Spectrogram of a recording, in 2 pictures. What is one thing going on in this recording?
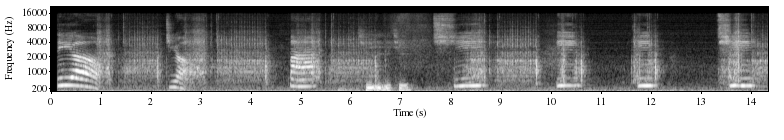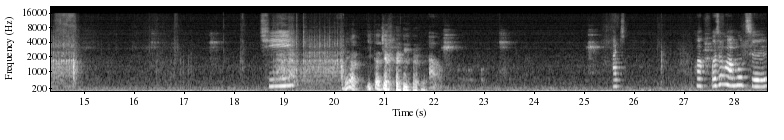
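A young girl talks and sings in a high, playful voice close by.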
